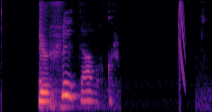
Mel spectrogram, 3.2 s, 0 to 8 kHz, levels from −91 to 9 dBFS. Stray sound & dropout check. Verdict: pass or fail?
fail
